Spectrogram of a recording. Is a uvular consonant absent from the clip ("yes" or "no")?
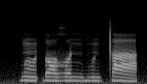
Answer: no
